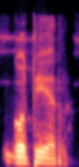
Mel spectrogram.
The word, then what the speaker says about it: Gautier: de un poeta que se llama Gotier, ¿no? Se escribe Gautier, Gautier.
